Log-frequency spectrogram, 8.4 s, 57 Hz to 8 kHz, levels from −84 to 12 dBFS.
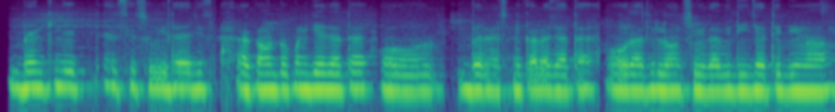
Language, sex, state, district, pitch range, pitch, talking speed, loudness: Hindi, male, Rajasthan, Nagaur, 150-165 Hz, 155 Hz, 185 wpm, -15 LUFS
